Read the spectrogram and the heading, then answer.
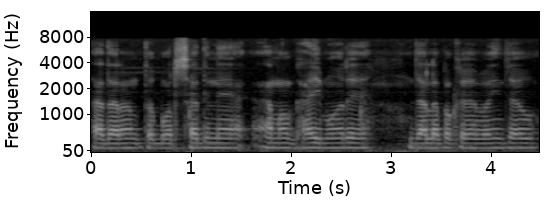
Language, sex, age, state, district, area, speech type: Odia, male, 45-60, Odisha, Balasore, rural, spontaneous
